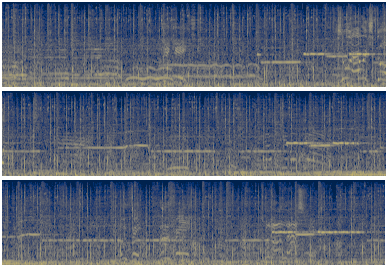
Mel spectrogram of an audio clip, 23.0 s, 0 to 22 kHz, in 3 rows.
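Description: Steady horse hooves clip-clop at a trot throughout, with a horse whinnying partway through and music and voices from The Witcher 3: Wild Hunt mixed underneath.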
